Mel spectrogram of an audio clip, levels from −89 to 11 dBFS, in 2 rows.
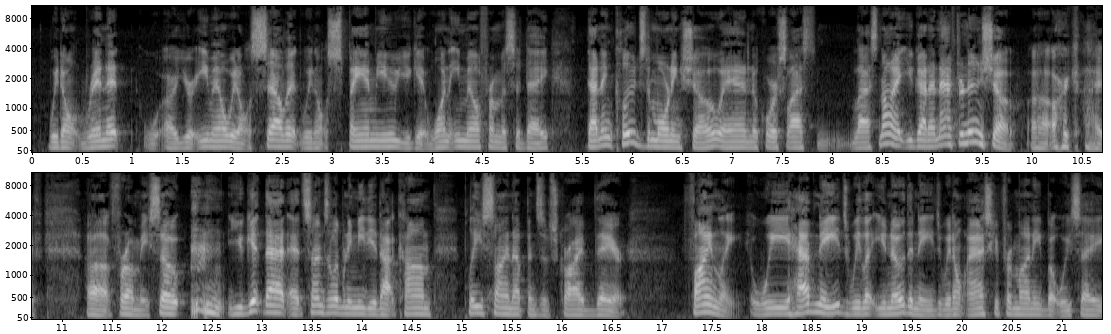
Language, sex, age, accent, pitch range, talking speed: English, male, 40-59, American, 115-135 Hz, 210 wpm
